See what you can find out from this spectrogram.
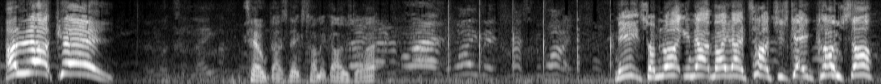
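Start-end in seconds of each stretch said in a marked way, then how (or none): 0.0-1.1 slow, stretched-out touchline call; drawn-out coach's shout; encouraging shout. Real, not acted. Coach calls encouragement across pitch. 2.4-3.8 low, soft instruction; hushed, dropped voice; quiet aside. Real, not acted.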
